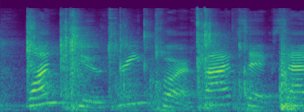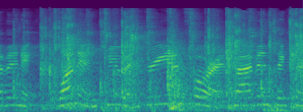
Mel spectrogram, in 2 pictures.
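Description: Metal-plated tap shoes clicking on a wooden studio floor as a group of dancers taps in rhythm, with a voice counting the beat over the taps.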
